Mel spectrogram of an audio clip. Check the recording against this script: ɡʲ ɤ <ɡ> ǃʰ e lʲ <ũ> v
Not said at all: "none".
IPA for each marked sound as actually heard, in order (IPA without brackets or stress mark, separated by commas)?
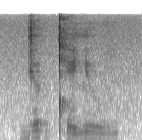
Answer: ɡ, u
